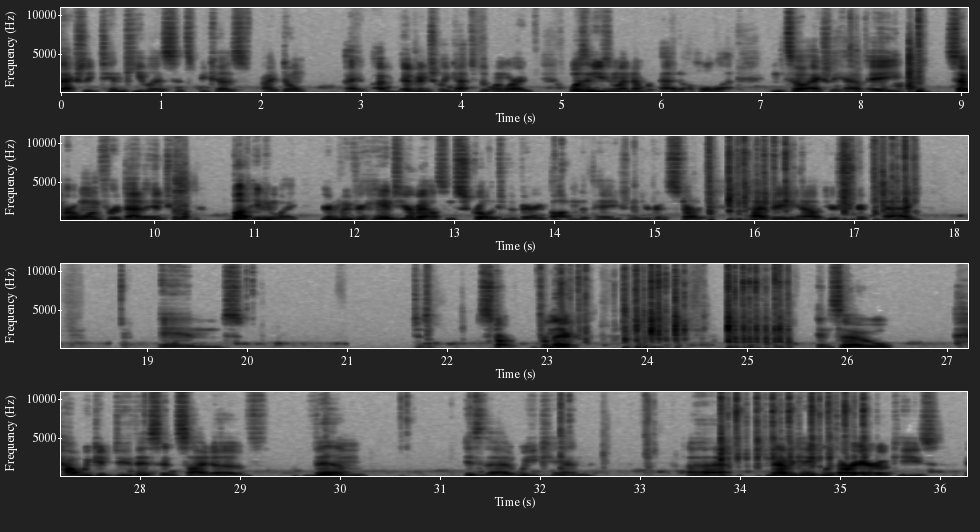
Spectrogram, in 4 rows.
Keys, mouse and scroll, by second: 30.7 click, 31.6-32.3 scroll up 1, 32.3 click, 33.6-35.8 typing.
